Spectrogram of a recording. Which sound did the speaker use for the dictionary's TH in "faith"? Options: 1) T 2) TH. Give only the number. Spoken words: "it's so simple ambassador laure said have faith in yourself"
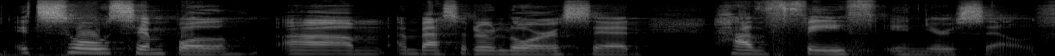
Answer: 2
